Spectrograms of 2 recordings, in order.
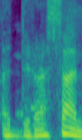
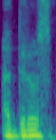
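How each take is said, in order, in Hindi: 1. शब्द के अंत में एक अतिरिक्त 'a' अक्षर है। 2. शब्द का आखिरी अक्षर बंद है। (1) "अदरसा नहीं" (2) "अदरस बोलें"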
